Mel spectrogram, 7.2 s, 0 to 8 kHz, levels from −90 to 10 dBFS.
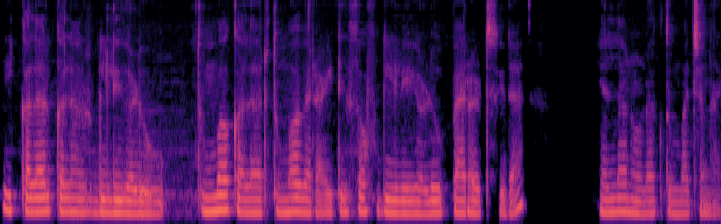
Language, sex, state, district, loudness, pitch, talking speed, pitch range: Kannada, female, Karnataka, Mysore, -29 LUFS, 175 Hz, 140 wpm, 165-185 Hz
